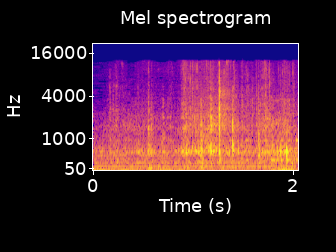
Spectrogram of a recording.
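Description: Faint crinkling and rustling of a clear plastic packaging bag being handled and drawn out of a padded paper mailer, with a few light ticks.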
